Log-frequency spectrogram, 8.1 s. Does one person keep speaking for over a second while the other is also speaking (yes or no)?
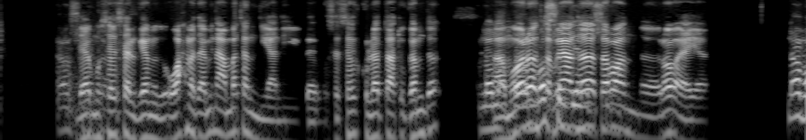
yes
